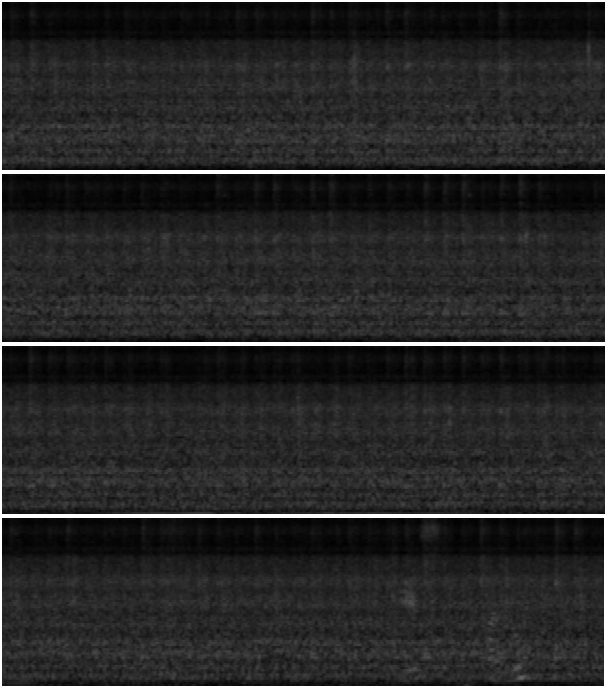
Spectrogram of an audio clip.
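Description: Steady background room noise with an even hiss, and a low rumble underneath from about ten to nineteen seconds in.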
